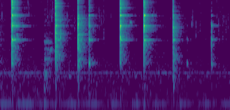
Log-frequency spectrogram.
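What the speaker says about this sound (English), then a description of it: "So just stir this one up." A spoon clinks sharply against a bowl while ingredients for a chicken peanut sandwich are stirred, about eight distinct clinks in an uneven rhythm over a faint steady hum, close and fairly quiet.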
